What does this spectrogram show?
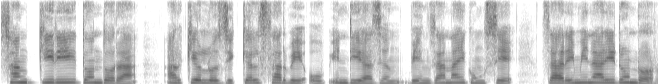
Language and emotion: Bodo, neutral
